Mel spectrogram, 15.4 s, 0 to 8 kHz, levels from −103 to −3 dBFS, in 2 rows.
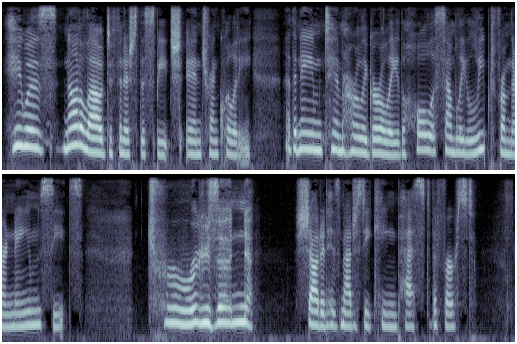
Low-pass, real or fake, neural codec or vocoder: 7.2 kHz; real; none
